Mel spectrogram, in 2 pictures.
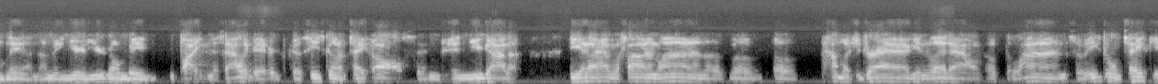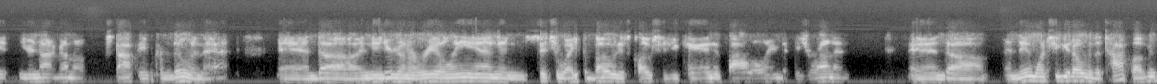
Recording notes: we found another time to record over the phone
